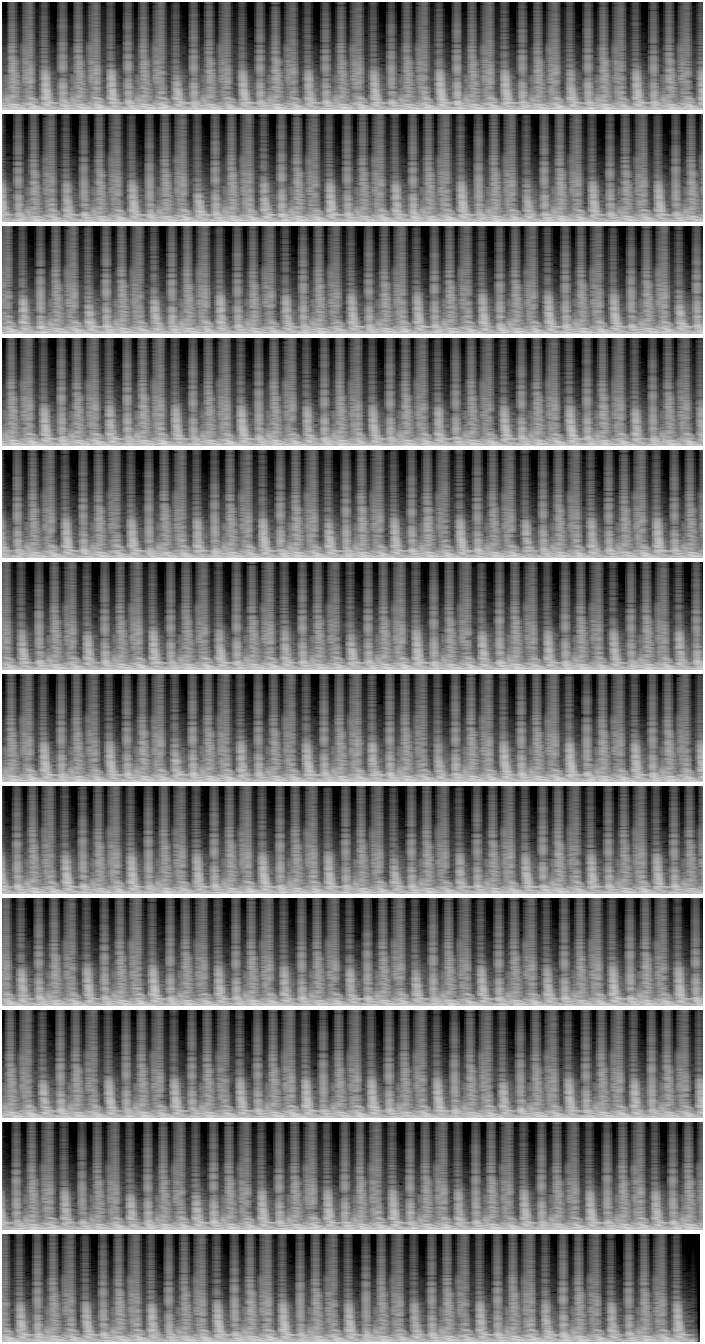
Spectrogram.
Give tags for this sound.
techno; loop

